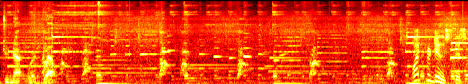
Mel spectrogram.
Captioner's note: dog barking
